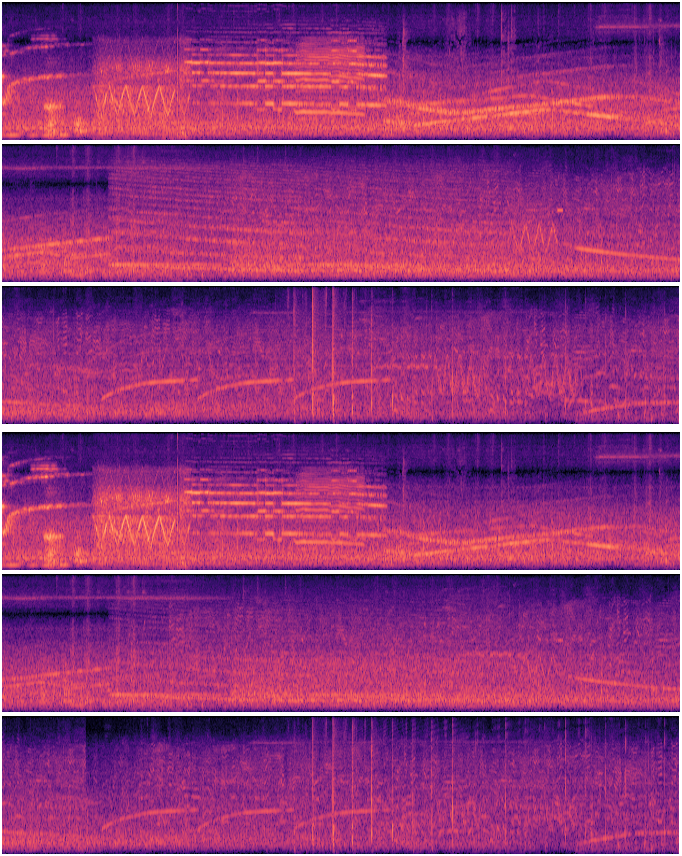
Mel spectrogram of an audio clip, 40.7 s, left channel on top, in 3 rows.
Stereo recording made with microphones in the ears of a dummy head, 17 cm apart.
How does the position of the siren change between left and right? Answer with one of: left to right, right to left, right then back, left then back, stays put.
right to left.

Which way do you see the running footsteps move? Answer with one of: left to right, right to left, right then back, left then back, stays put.
left to right.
